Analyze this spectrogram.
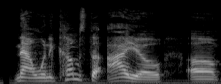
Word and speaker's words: Ayo: comes to io um man i really want to call her ayo you know because her name is spelled ayo so i want to be like hey yo but it's really io so we gonna respect the wakanda name but when it comes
